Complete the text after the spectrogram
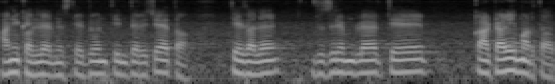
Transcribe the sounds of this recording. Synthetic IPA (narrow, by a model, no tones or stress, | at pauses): añikəlːanəst̪ed̪ont̪iːnt̪əɾet͡ɕejɛt̪a | t̪ed͡zʱaled̪usɾem̤əʈlat̪e | kaʈaɭiːmaɽt̪at̪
